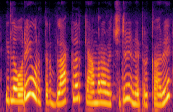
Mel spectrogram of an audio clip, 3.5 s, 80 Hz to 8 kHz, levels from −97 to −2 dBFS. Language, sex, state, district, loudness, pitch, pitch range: Tamil, female, Tamil Nadu, Nilgiris, -15 LUFS, 280 Hz, 250-345 Hz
